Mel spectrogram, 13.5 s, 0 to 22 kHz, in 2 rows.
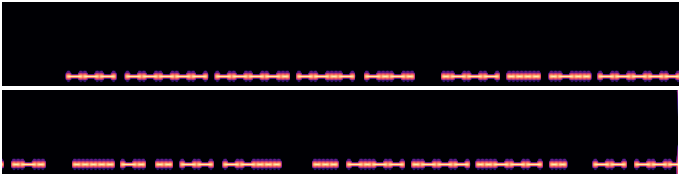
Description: Morse code, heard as a keyed tone, hand-sent with a paddle, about 29 wpm, 470 Hz. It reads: O09QC JHL0R 5NIM7 SYJ2I …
